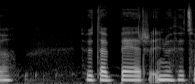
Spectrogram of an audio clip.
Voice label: "ber", Welsh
